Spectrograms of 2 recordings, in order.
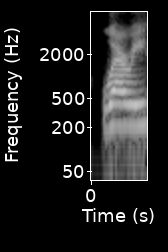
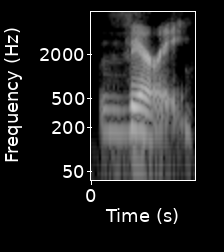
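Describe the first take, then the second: First: The word begins with a W sound. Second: The word begins with a V sound. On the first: The speaker calls it wrong. "they say worry for very" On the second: The speaker calls it right. "the teeth and the lower lip connect"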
